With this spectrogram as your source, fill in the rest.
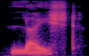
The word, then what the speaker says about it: leicht: अगर तो कॉम्बिनेशन में ई पहले हो और आई बाद में हो तो इसको प्रोनाउंस किया जाता है हमेशा आई से. ओके, आई से. zum Beispiel leicht.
